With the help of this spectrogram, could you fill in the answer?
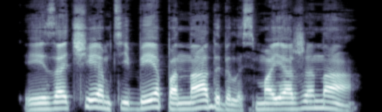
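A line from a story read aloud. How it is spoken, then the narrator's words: Growling undertone. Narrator (Russian): Хантер, а в голосе опять послышались рычащие нотки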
